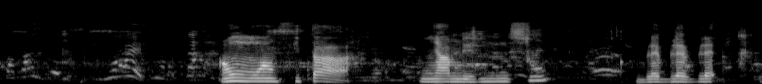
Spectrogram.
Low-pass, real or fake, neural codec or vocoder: 7.2 kHz; fake; codec, 16 kHz, 4 kbps, X-Codec, HuBERT features, trained on general audio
